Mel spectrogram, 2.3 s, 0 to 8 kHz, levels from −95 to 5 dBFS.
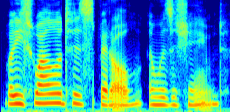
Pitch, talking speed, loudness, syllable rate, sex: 215 Hz, 210 wpm, -18 LUFS, 6.0 syllables/s, female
